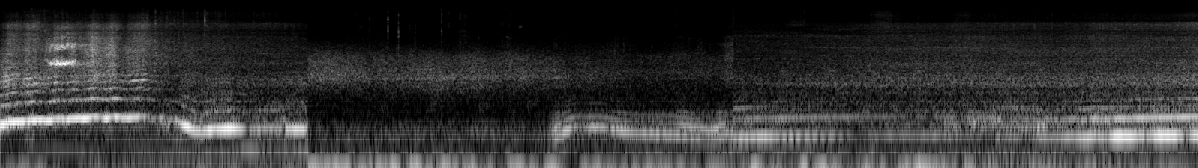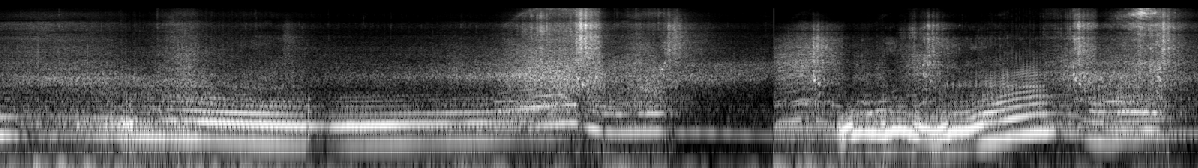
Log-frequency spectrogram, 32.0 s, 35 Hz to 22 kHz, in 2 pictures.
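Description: Drift cars, among them a Nissan 350Z and a turbocharged Mazda Miata, revving hard and easing off again and again as they slide. Bursts of tyre squeal come in the second half.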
